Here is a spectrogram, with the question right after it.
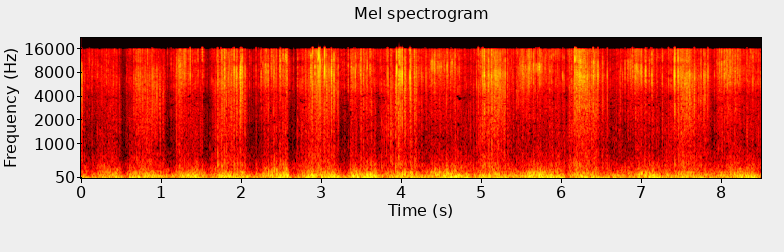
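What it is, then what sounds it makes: Woven straw bag scratched. Long almond-shaped nails scratch along the rows of fibre on a woven straw or raffia purse. The result is a continuous, dense, rough scratching and rustling with a bright, hissy top. Steady low-end rumble runs underneath, and the strokes come in uneven sweeps.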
